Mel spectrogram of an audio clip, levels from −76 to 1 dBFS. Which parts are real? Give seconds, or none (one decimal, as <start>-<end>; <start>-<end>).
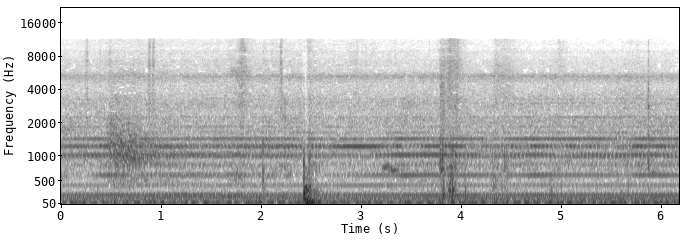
0.0-0.9; 2.3-6.2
